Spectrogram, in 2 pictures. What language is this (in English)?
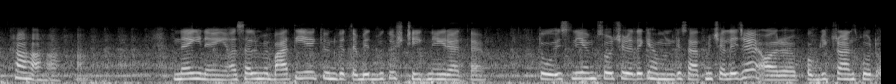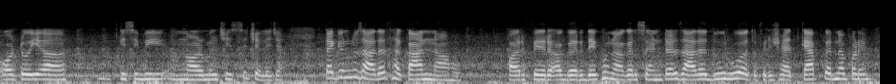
Urdu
